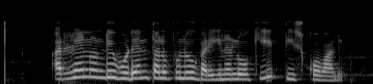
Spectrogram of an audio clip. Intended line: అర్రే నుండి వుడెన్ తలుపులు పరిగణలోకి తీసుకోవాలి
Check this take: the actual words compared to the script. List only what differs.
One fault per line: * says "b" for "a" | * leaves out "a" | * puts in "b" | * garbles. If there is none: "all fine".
all fine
